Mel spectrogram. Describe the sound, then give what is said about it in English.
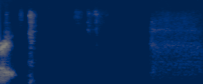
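A deck of oracle cards being given a poker shuffle: a few sharp flicks and taps, a short pause, then a steady papery riffle rushing through the final half second. “Had to give them a little bit of like a poker shuffle because I haven't pulled from them in a while.”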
